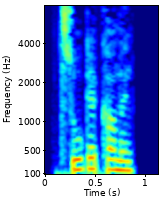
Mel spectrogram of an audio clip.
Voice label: "zugekommen", German; adjectives

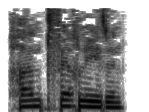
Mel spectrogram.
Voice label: "handverlesen", German; adjectives

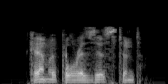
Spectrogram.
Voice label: "chemical-resistant", English; adjectives

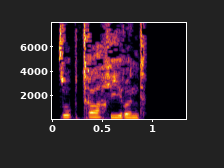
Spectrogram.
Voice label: "subtrahierend", German; adjectives

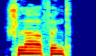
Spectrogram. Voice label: "schlafend", German; adjectives

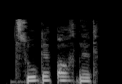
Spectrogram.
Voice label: "zugeordnet", German; adjectives

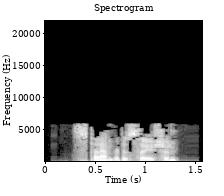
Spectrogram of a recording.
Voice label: "standardisation", english; nouns

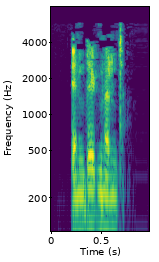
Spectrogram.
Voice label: "indignant", English; adjectives

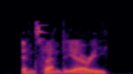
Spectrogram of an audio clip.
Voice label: "incendiary", English; adjectives

